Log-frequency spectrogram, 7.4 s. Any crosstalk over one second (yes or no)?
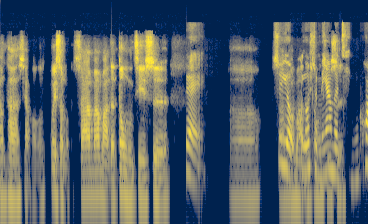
yes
